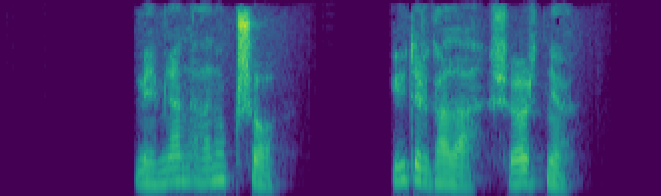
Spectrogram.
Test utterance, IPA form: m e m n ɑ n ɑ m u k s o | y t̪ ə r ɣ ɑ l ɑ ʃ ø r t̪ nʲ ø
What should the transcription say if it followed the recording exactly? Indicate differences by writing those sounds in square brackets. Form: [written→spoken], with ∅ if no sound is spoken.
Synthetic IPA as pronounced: m e m n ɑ n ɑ [m→n] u k [s→ʃ] o | y [t̪→d̪] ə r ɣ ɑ l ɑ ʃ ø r t̪ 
